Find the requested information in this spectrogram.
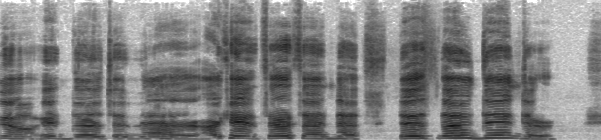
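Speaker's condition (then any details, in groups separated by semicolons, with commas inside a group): Throat cancer radiation damage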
